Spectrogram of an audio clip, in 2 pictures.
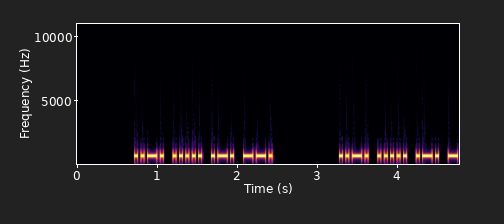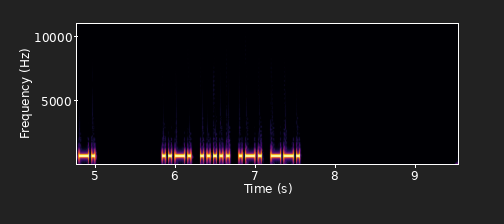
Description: Morse code, heard as a keyed tone, about 30 wpm, 700 Hz. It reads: F5RG F5RG F5RG
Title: DXCC-100 Call Signs - 4 Characters - Repeated 3x - 30wpm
